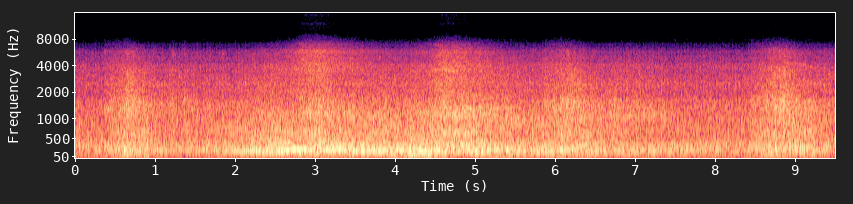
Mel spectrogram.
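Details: Ford Everest diesel with morning hard starting, after injector testing, reinstallation and a one-crank restart with no check-engine light: an even idle clatter with gentle swells and no misfire; normal idle.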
